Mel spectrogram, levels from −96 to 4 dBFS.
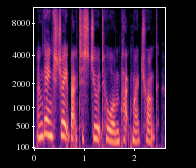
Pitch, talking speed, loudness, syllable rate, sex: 240 Hz, 250 wpm, -18 LUFS, 4.6 syllables/s, female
